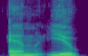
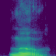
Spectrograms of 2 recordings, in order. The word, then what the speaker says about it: mu: teacher replied moo uh transliterated from Japanese mu moo if you've ever studied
